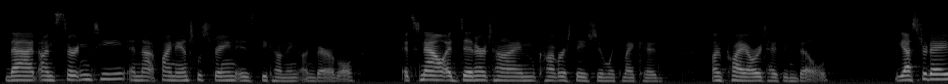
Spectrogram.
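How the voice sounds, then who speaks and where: Earnest middle-aged woman giving testimony. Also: medium pitch. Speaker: air traffic controller speaking out. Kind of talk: press conference testimony.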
